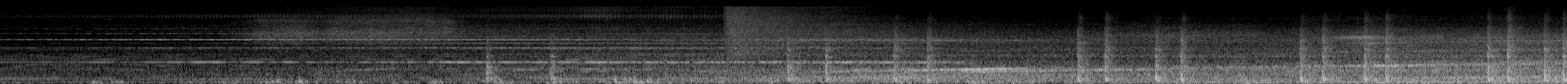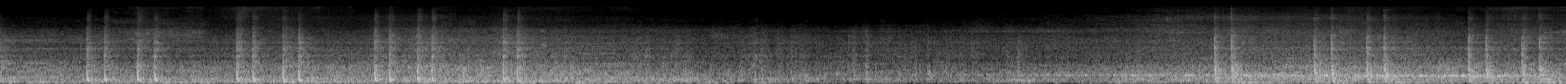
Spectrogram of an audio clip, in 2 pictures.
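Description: Keihan 3000 series electric train pulling away and accelerating. A steady high whine at the start gives way to a motor whine rising in pitch, and the wheels clatter over rail joints and points, louder and faster as it goes. Near the end a second train passes close by, adding more clatter.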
